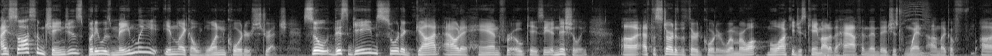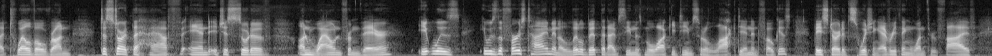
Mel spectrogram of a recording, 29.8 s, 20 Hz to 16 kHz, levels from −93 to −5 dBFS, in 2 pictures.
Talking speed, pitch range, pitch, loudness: 190 wpm, 110-150 Hz, 125 Hz, -23 LUFS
